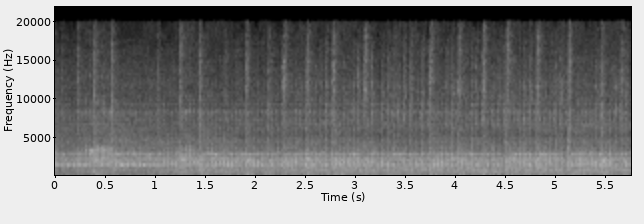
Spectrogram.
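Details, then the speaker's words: 2004 Yamaha Blaster 200cc two-stroke ATV after freeing a stuck carb float: fast, even, buzzy idle without stumbling; idles fine without looping the TORS line. "though well it sounds like a will idle now well I didn't think so but it doesn't look like we have to Loop that back TOS thing"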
